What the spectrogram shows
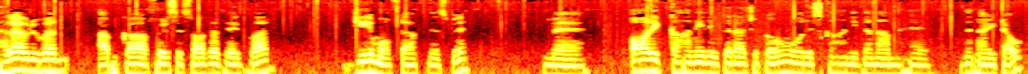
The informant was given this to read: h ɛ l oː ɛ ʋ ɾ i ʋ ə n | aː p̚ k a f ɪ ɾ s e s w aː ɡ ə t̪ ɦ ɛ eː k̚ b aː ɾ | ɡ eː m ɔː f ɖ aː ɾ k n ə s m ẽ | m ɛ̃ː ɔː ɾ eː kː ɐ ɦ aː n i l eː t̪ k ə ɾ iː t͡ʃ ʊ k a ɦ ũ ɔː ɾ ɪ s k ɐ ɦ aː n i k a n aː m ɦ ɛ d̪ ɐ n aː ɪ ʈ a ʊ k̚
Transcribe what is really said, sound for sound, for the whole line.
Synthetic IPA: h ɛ l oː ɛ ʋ ɾ i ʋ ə n | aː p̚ k a f ɪ ɾ s e s w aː ɡ ə t̪ ɦ ɛ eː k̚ b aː ɾ | ɡ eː m ɔː f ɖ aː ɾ k n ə s m ẽ | m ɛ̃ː ɔː ɾ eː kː ɐ ɦ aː n i l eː k ə ɾ aː t͡ʃ ʊ k a ɦ ũ ɔː ɾ ɪ s k ɐ ɦ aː n i k a n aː m ɦ ɛ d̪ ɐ n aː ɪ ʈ a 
